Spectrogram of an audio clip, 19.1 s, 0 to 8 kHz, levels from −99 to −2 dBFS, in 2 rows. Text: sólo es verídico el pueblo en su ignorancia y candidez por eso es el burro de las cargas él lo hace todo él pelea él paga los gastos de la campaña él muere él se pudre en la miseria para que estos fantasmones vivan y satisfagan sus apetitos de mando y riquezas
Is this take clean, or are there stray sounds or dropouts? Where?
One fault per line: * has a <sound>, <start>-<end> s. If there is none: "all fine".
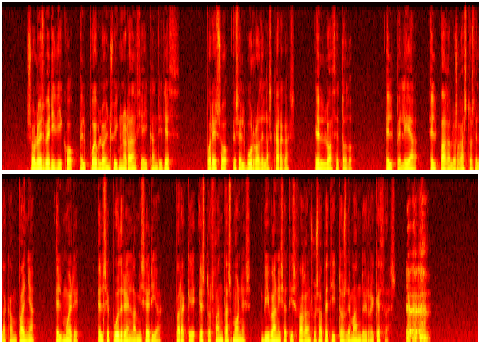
* has a throat clearing, 17.6-18.1 s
